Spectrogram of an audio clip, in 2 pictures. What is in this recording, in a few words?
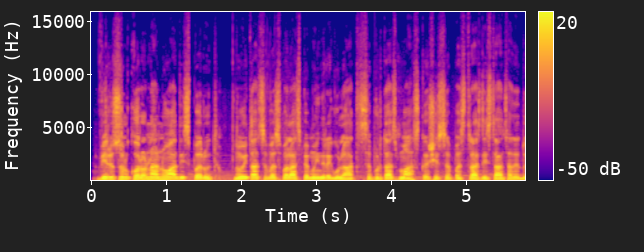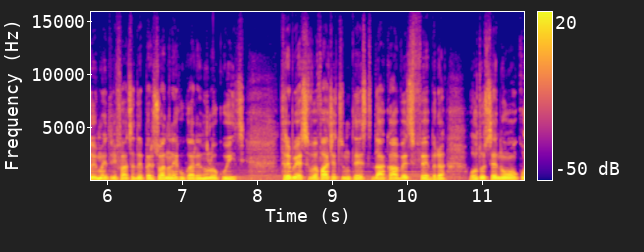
Romanian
